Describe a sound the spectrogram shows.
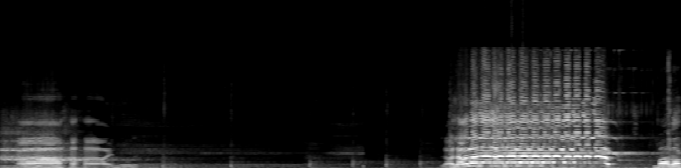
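A young man laughs loudly, close to a microphone.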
